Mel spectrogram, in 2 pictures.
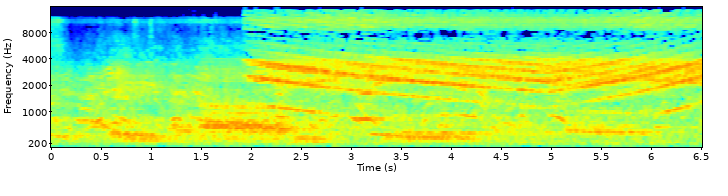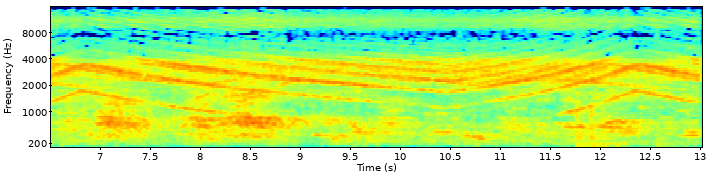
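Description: A wailing siren comes in about two seconds in: several overlapping tones rise and fall slowly in pitch, cresting about every five seconds, over a murmur of crowd voices.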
